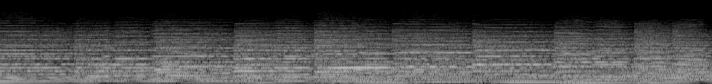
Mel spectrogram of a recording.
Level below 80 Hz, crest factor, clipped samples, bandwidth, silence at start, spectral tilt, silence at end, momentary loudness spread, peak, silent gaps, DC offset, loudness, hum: -40 dBFS; 14 dB; under 0.1%; 15 kHz; 0 s; -5 dB/octave; 0 s; 3 LU; -10 dBFS; none; under 0.1%; -23 LUFS; none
